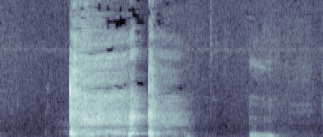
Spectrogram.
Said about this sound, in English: Sorry, I've been having cold and I'm in a stage of lots of coughs. Right, she can't control it.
